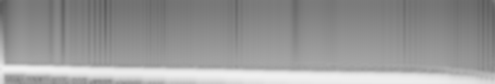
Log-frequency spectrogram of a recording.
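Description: Power-down sound effect: a low, nearly pure tone that slides slowly and steadily downward in pitch as the power cuts out.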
